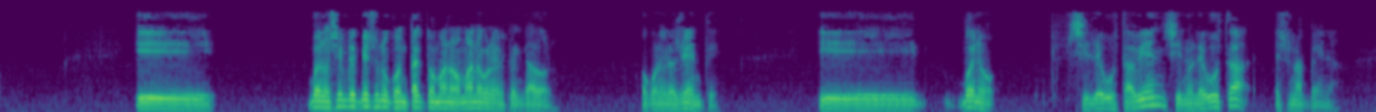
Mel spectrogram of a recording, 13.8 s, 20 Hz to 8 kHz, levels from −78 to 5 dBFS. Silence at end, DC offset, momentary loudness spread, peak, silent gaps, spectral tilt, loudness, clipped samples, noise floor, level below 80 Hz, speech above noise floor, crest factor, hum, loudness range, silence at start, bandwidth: 0.4 s; under 0.1%; 14 LU; -4 dBFS; none; -7.5 dB/octave; -24 LUFS; under 0.1%; -61 dBFS; -46 dBFS; 39 dB; 20 dB; none; 5 LU; 1.35 s; 6 kHz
